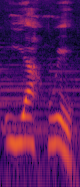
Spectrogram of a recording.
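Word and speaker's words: Yahweh: berasal dari bahasa Ibrani disebut yhwh membacanya Ia hwe yang artinya adalah Tuhan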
